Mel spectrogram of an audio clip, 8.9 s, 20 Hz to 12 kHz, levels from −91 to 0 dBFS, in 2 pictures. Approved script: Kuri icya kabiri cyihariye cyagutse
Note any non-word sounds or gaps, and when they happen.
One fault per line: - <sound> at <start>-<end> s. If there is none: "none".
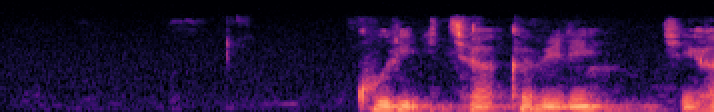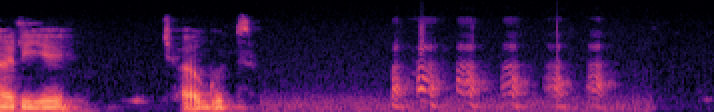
- laugh at 6.9-8.5 s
